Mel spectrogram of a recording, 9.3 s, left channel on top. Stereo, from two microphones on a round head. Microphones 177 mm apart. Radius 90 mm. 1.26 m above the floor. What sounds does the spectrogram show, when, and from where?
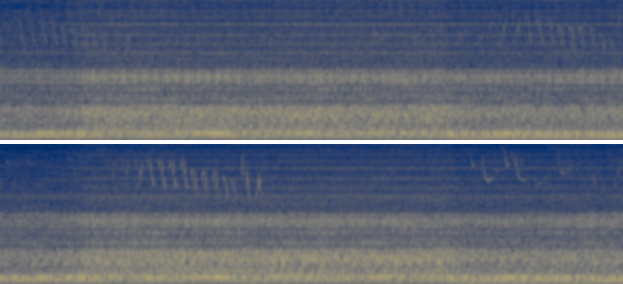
0.0 s an engine running: 75° left (ahead or behind), 6 m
